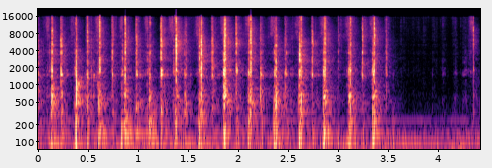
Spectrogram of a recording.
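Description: Tarot cards being shuffled by hand: a rapid run of sharp clicks, many a second, that stops about three and a half seconds in.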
